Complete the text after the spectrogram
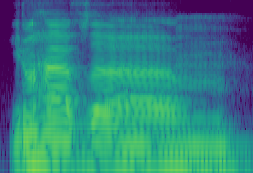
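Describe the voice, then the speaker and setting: A man's voice: mid-range voice, steady tone, slow, a bit bright. A young man from Rwanda talking casually and informally to his live-stream viewers, using slang and often repeating himself.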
